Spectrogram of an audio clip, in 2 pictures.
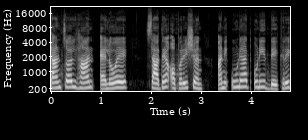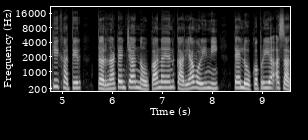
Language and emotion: Goan Konkani, neutral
